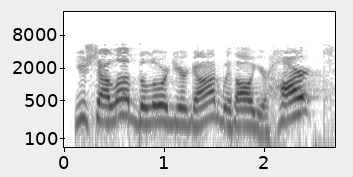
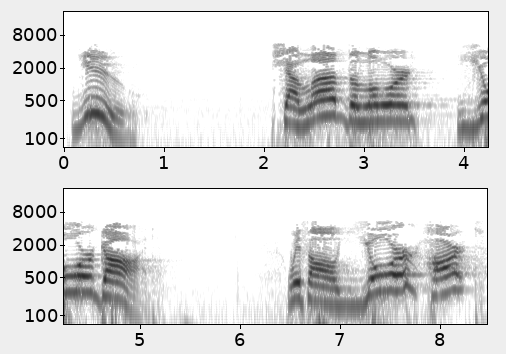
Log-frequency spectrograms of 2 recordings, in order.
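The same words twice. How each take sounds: First: The emphasis falls on the word heart. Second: The emphasis falls on the words you and your. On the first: "we put the emphasis here" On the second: "we put the emphasis on the word you and your"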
